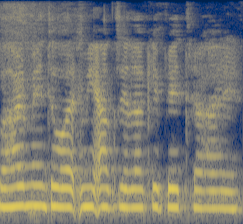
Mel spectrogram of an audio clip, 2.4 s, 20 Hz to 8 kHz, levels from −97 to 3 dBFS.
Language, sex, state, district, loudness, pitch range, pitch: Hindi, female, Arunachal Pradesh, Longding, -14 LUFS, 240-250 Hz, 245 Hz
